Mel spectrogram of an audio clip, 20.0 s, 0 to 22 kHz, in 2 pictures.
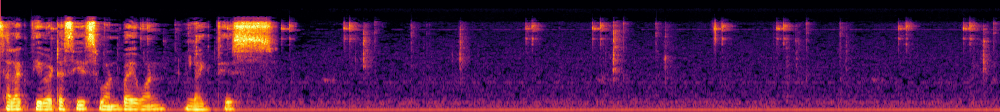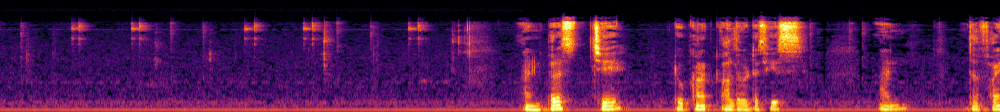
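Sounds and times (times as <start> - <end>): steady low hum: 0.0 - 20.0
computer mouse clicking: 2.8 - 14.8.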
